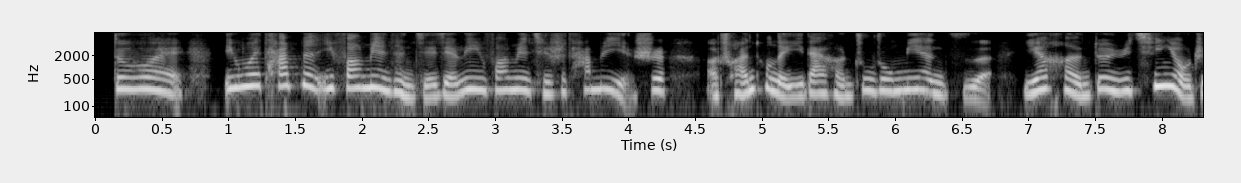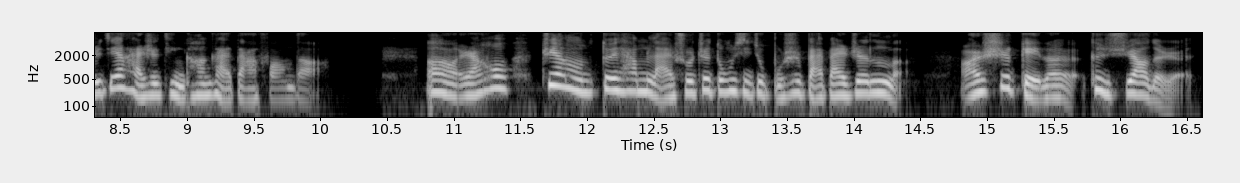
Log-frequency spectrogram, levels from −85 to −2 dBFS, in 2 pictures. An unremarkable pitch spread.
No: wide, 6.0 semitones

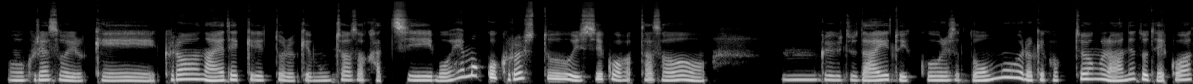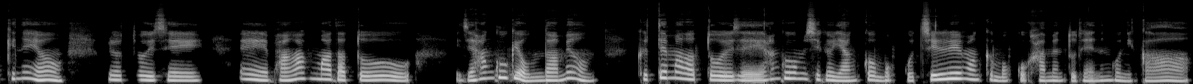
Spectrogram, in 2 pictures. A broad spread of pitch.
No: average, 3.9 semitones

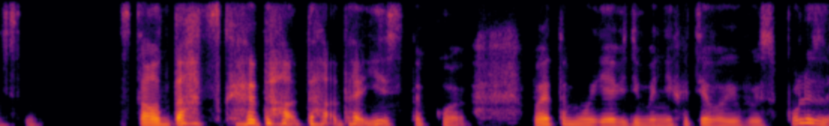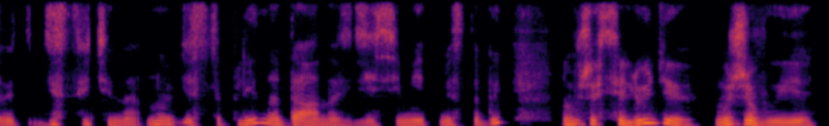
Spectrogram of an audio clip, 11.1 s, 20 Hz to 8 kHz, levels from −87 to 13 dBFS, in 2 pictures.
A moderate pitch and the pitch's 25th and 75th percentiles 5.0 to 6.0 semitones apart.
Yes: medium, 170 Hz; wide, 5.4 semitones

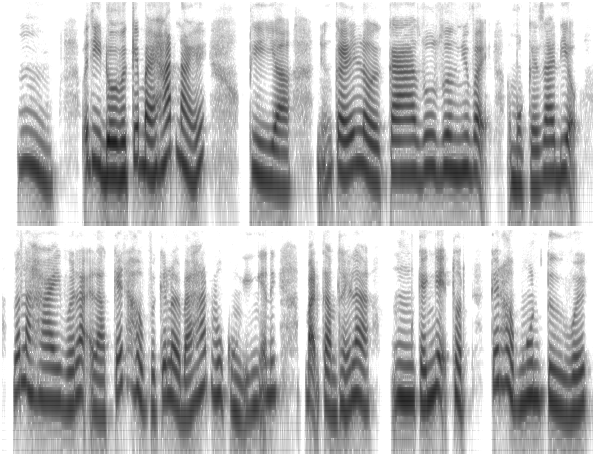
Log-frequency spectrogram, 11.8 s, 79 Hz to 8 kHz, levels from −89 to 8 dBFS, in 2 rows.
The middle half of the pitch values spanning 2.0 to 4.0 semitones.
Yes: average, 3.4 semitones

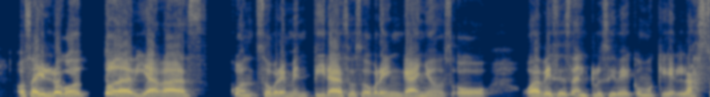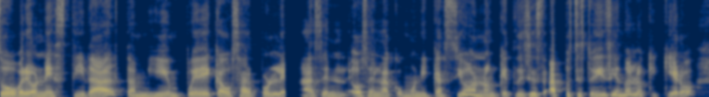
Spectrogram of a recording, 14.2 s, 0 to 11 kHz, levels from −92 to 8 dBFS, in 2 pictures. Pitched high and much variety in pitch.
No: high, 210 Hz; narrow, 2.5 semitones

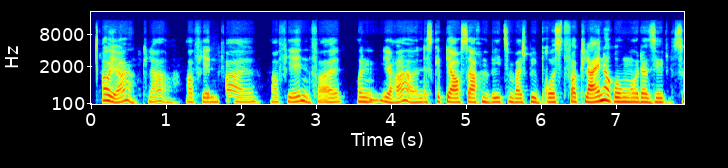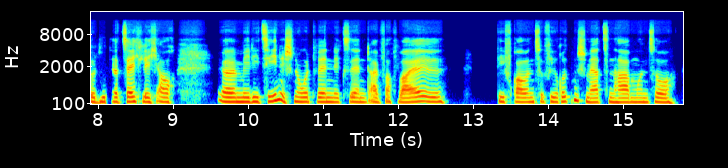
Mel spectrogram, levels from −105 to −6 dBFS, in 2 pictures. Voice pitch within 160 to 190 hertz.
Yes: medium, 185 Hz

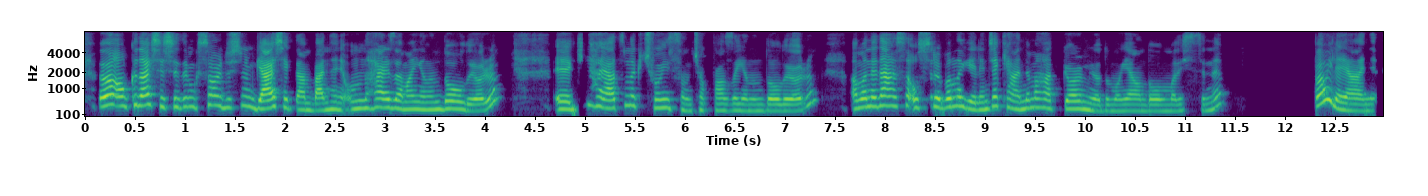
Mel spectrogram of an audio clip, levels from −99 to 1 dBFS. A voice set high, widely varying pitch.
Yes: high, 240 Hz; wide, 6.9 semitones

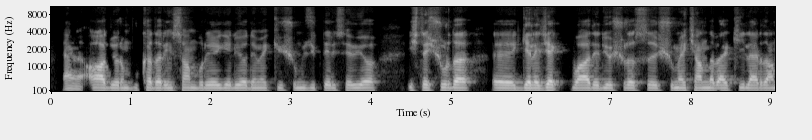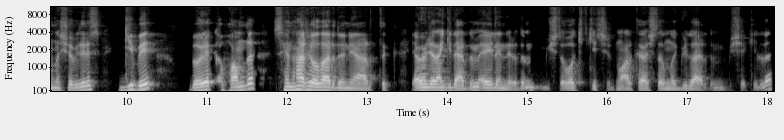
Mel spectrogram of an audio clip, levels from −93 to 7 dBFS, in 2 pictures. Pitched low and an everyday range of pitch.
No: low, 110 Hz; narrow, 1.3 semitones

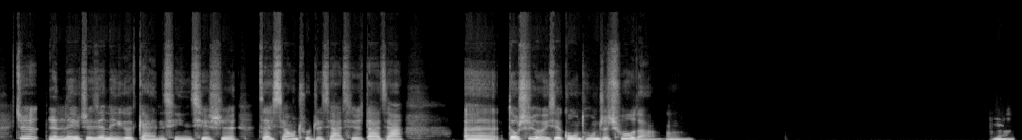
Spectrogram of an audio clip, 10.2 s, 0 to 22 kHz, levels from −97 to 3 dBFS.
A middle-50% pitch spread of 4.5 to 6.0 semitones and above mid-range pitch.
Yes: average, 4.9 semitones; high, 210 Hz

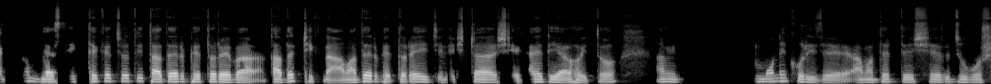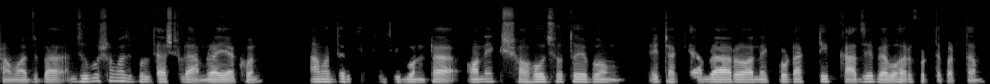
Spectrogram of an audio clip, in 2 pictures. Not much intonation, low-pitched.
Yes: narrow, 2.0 semitones; low, 115 Hz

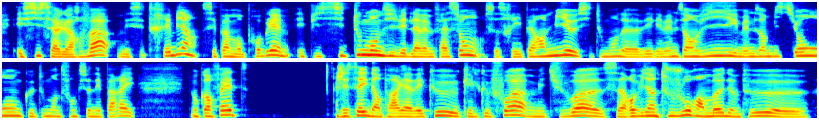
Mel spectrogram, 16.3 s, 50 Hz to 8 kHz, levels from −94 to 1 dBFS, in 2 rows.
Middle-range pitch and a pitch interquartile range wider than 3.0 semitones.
Yes: medium, 165 Hz; average, 4.0 semitones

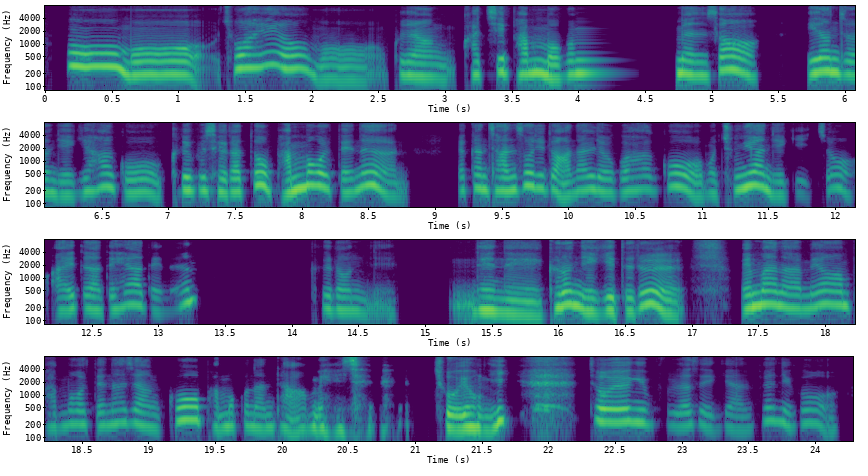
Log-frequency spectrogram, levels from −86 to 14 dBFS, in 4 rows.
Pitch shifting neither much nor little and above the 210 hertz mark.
No: average, 4.5 semitones; high, 200 Hz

